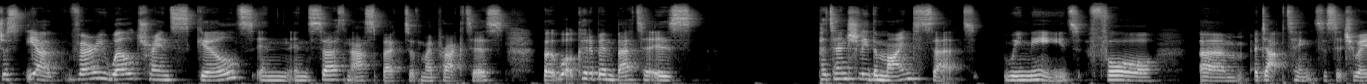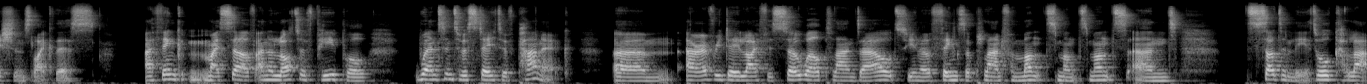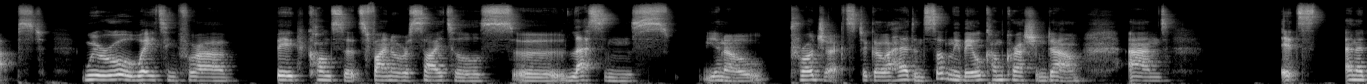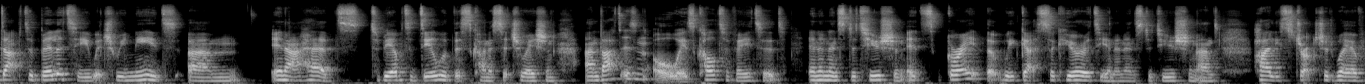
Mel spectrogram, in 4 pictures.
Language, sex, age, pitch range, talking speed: English, female, 20-39, 175-210 Hz, 150 wpm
